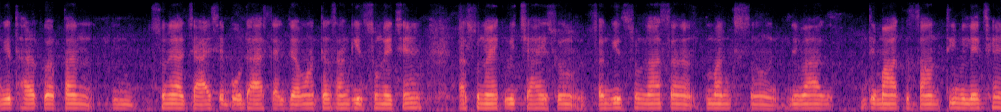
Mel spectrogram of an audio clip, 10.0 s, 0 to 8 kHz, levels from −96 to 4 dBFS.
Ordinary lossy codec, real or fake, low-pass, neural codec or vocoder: Opus, 16 kbps; fake; 7.2 kHz; codec, 16 kHz, 8 kbps, FreqCodec, larger model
